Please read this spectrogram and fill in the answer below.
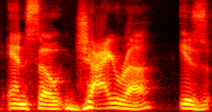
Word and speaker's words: Jireh: get it right here yaira yaira now that then is uh where we have come right here yaira that we have this yara we would say jira and and and jira there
